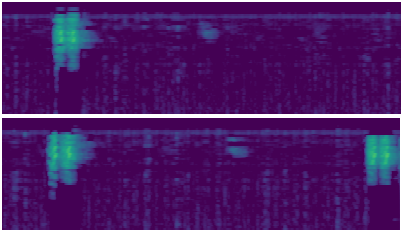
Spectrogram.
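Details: Barn swallow chicks near fledging, in a handmade nest provided after their nest was destroyed during building, giving short harsh bursts of begging calls spaced several seconds apart, each with a faint softer chirp after it, in otherwise quiet surroundings.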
